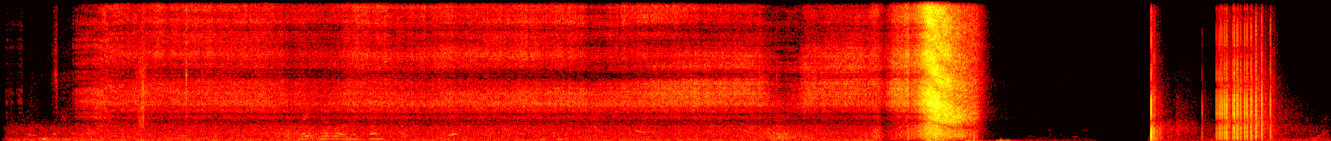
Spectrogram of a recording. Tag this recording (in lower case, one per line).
fireworks
explosion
